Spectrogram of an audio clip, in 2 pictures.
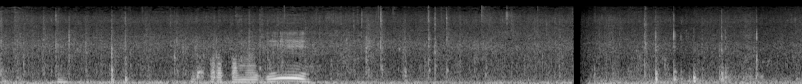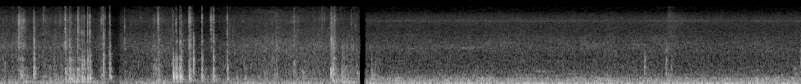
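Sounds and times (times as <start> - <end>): rain on river and wooden boat: 0.0 - 16.0
steady low rumble: 10.3 - 16.0.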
